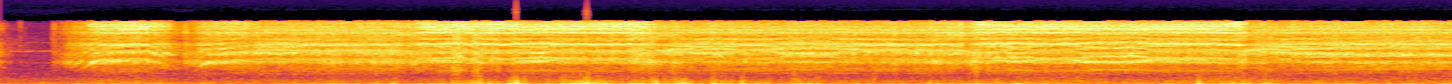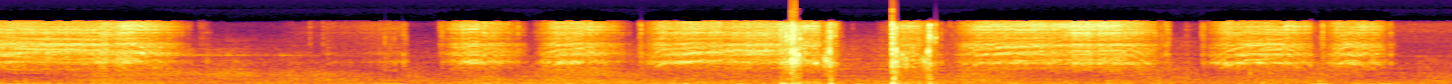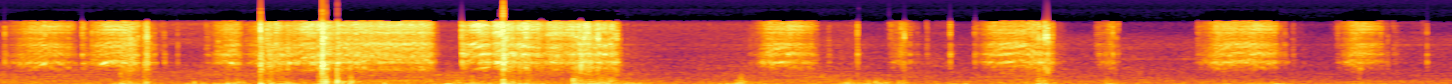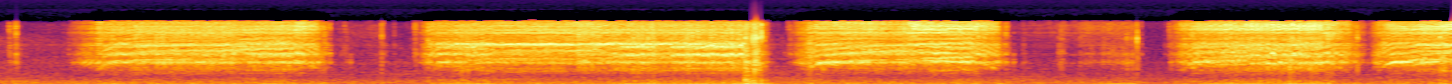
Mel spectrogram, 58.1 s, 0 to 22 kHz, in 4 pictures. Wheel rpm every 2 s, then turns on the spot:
50, 140, 160, 160, 160, 160, 160, 160, 20, 30, 70, 90, 110, 60, 30, 40, 130, 130, 10, 30, 20, 10, 100, 80, 140, 110, 120, 30, 110.
16-18 46-48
